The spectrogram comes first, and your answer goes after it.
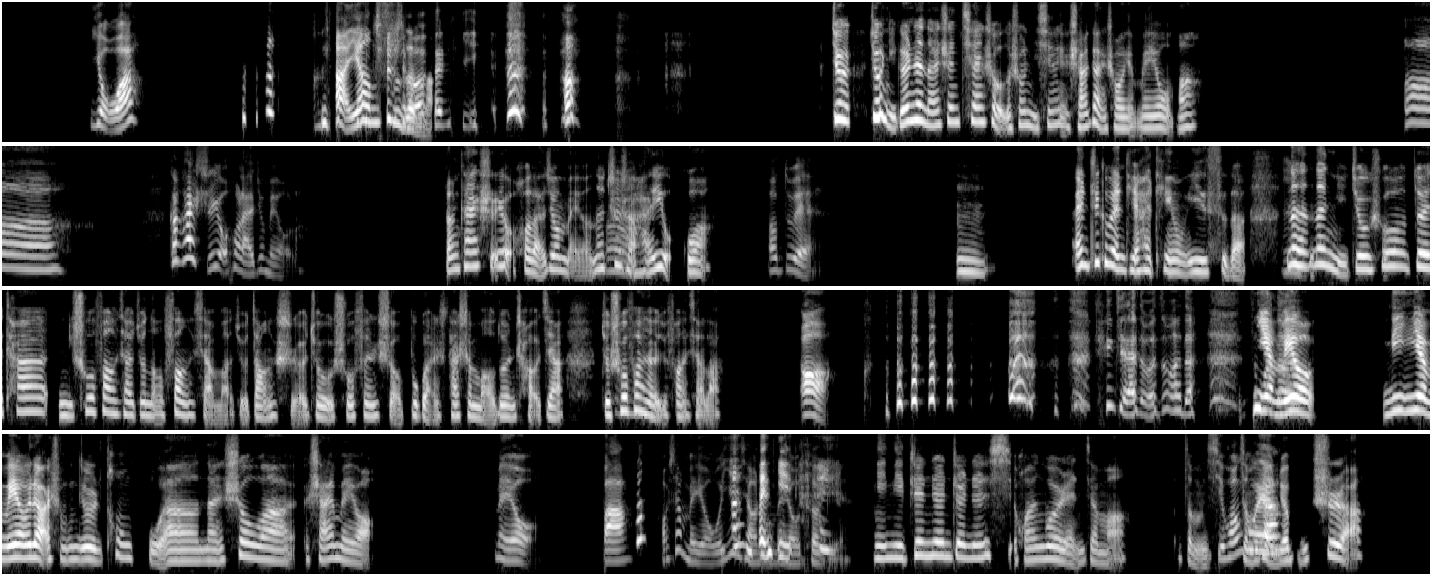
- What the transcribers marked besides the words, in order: laugh; laughing while speaking: "哪样似的呢？"; laugh; laughing while speaking: "这是什么问题？"; laugh; laugh; laughing while speaking: "听起来怎么这么的"; other background noise; laughing while speaking: "那 那你"
- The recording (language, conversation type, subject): Chinese, podcast, 有什么歌会让你想起第一次恋爱？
